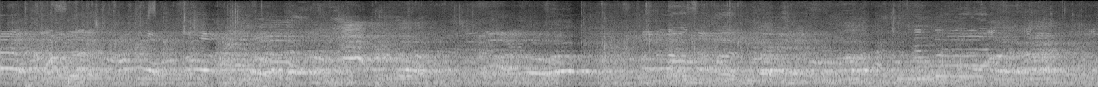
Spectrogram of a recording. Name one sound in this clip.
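A crowd of spectators shouts and chatters throughout a large echoing hall.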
